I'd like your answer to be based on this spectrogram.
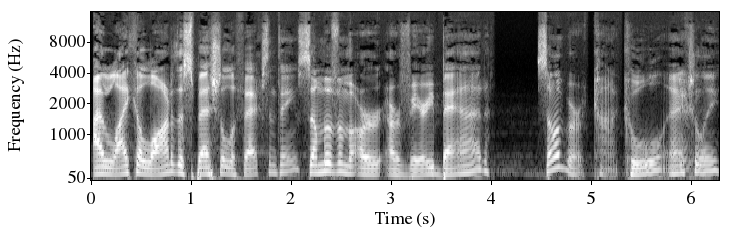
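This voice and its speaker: At a moderate pace, a man with a plain, everyday voice and fairly high pitch speaks with lively intonation. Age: 30s. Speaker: podcast host. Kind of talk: casual chat.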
